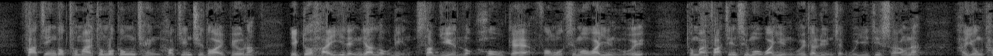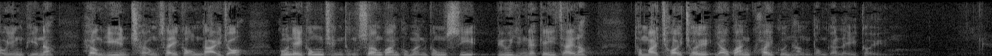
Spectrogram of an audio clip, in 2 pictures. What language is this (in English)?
Cantonese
